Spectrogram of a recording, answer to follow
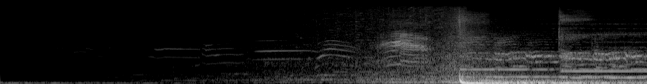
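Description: Several cats meowing, faint at first, then more and louder calls overlapping. About four and a half seconds in, a loud low hit sets off dark trailer music with sustained tones.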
